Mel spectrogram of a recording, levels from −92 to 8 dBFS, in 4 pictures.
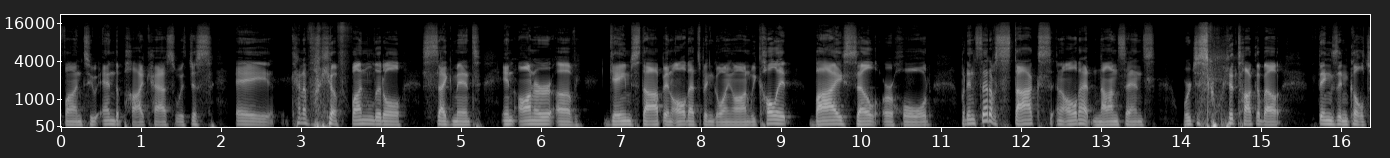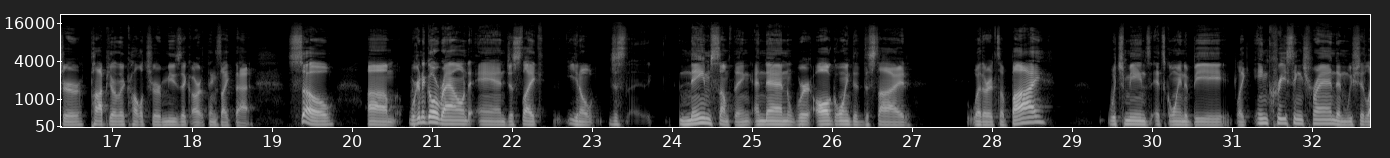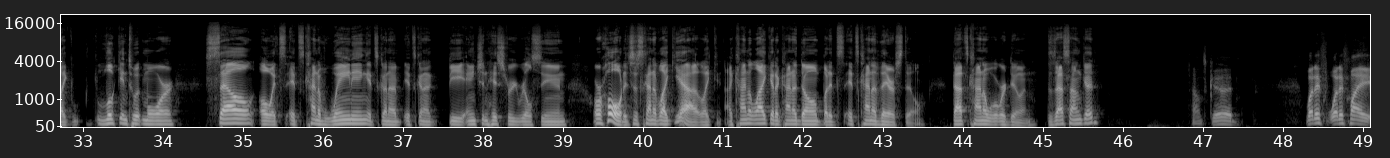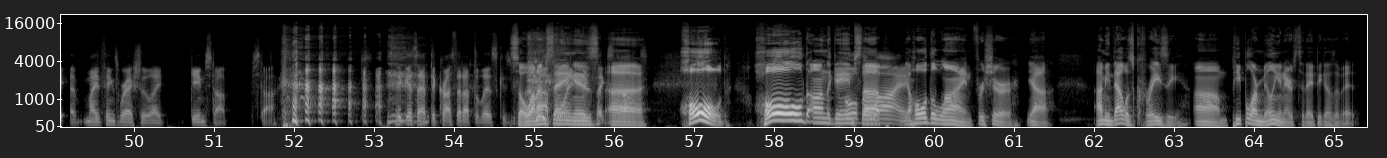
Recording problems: none

